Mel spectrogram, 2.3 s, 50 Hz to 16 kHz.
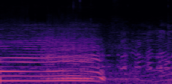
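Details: Friesian and crossbred bull calf at Ambari cattle market in Dinajpur on 29 December 2025, giving a long steady low moo that drops off sharply near the end, with market chatter and bargaining voices around.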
